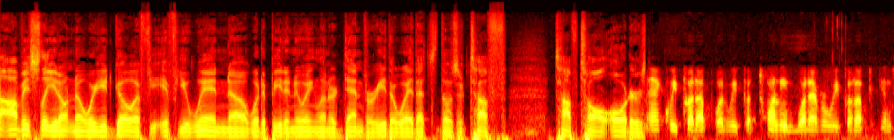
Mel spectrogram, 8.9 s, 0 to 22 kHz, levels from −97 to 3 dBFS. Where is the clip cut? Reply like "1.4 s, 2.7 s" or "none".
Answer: 4.4 s, 6.4 s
